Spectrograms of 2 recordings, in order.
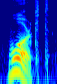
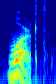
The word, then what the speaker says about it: worked: But some of them has only one syllable, like worked, we pronounce it as worked, worked.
